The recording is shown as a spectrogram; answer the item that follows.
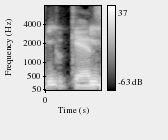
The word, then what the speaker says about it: Bugansky: We are here with Tom Bugansky. Is that, I'm not sure I've been pronouncing your last name correctly, Bugansky. – You did. You said it correctly.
